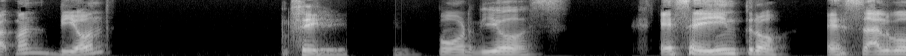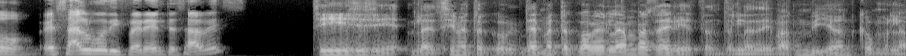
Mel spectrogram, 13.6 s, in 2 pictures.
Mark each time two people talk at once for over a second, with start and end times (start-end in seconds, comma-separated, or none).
none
